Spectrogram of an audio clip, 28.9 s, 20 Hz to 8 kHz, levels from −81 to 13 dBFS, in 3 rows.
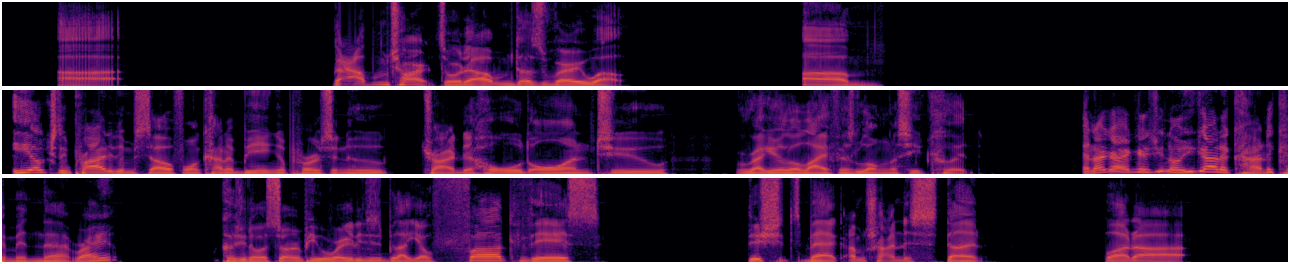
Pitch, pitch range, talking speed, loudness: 110 Hz, 100-125 Hz, 140 wpm, -28 LUFS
